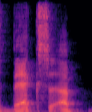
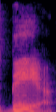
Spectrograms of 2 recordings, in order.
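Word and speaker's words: Bexar: the tactile knife company oh god it's beck's up no it's bear this is spelled b-e-x-a-r i'm sorry that's bexer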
